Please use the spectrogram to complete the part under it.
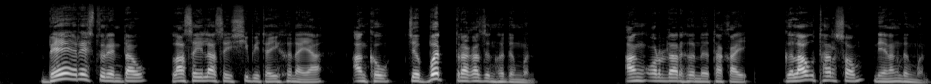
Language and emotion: Bodo, angry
